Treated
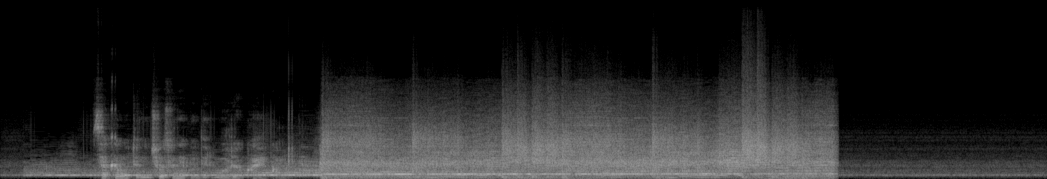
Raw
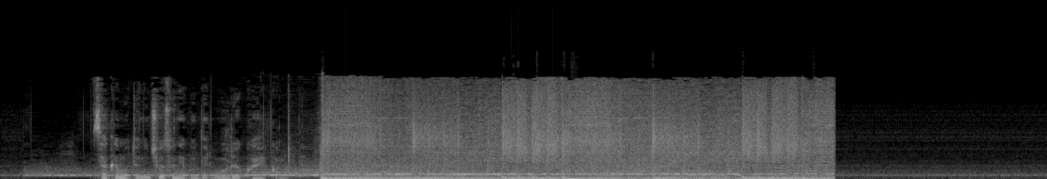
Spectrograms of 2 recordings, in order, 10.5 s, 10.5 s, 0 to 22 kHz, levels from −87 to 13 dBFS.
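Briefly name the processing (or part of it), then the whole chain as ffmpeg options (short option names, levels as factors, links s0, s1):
intercom: -filter_complex "[0:a]asettb=1/sr,asplit=3[s0][s1][s2];[s0]atrim=end=7.184[s3];[s1]atrim=start=7.18:end=7.66,asetpts=PTS-STARTPTS,afade=t=in:d=0.004:c=qsin,afade=t=out:st=0.476:d=0.004:c=qsin,tiltshelf=f=700:g=-4.5[s4];[s2]atrim=start=7.656[s5];[s3][s4]acrossfade=d=0.004:c1=hsin:c2=qsin[s6];[s6][s5]acrossfade=d=0.004:c1=qsin:c2=hsin,highpass=450,lowpass=3800,equalizer=f=2000:t=o:w=0.53:g=7,asoftclip=type=tanh:threshold=0.1,asplit=2[s7][s8];[s8]adelay=34,volume=0.501[s9];[s7][s9]amix=inputs=2:normalize=0,volume=1.88"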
